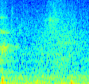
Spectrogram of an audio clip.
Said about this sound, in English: The sound of the cars and then the rain outside, cars flying past, and now the windscreen wipers.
